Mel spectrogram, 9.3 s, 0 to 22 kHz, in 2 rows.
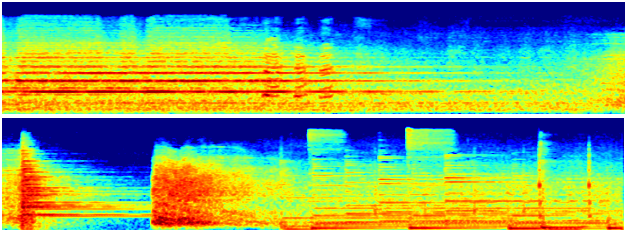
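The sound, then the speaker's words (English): A car over 100 years old runs and honks its horn in long, steady, reedy tones, then a sharp clatter and a burst of hissing noise give way to choppy, stepping horn notes and mechanical rumble. “Over 100 years old and still running smoothly. Driving one of these is pretty cool.”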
